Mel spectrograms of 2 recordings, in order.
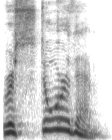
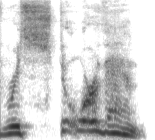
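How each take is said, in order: First: Slow restate. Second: Slow emphatic. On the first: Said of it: "That's hope". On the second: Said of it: "No, no, it says". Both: Shown as a demonstration.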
